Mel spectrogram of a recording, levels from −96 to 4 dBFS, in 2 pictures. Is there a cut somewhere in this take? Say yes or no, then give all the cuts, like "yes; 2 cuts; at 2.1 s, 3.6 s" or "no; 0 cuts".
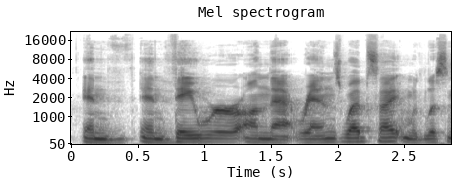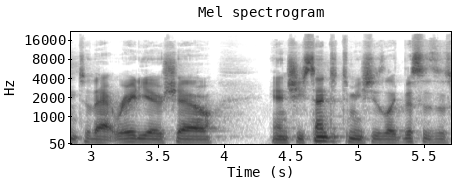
no; 0 cuts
